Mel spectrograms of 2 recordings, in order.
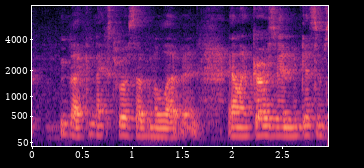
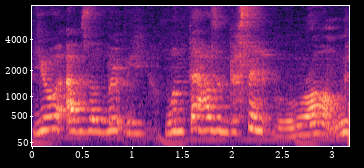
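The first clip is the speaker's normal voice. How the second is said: high-pitched incredulous comeback; indignant retold retort; mock indignation; 4 semitones higher than usual. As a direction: act out being appalled, pitch jumping up. Retold outrage at his proposition.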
